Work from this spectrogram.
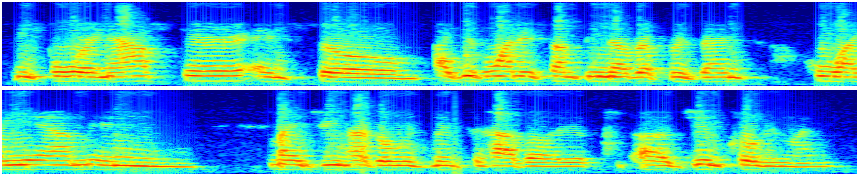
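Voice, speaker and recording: A woman's voice: sits low, fairly even intonation, normal speed, a little mellow, poor audio. A woman from Miami, probably in her thirties, earnestly explaining her clothing line as an interview guest, with some fillers. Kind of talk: casual interview answers.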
